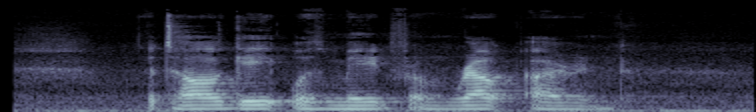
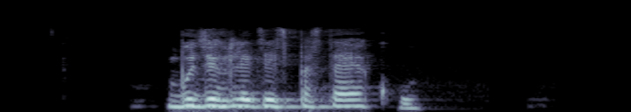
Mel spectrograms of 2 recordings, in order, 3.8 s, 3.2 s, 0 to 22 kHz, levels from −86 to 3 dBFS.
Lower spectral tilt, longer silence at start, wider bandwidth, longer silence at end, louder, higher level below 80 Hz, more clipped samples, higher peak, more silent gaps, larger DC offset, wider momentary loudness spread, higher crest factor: about the same, -6 dB/octave vs -7 dB/octave; second, 0.05 s vs 0.85 s; first, 14 kHz vs 7.8 kHz; second, 0 s vs 1.05 s; second, -24 LUFS vs -20 LUFS; first, -44 dBFS vs -60 dBFS; neither; about the same, -6 dBFS vs -4 dBFS; neither; neither; first, 21 LU vs 17 LU; about the same, 20 dB vs 20 dB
